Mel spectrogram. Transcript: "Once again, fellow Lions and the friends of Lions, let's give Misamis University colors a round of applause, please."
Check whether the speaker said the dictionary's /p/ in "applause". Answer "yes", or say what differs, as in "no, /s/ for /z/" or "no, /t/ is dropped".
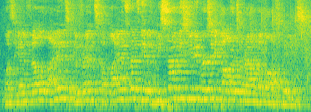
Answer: no, /p/ is dropped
